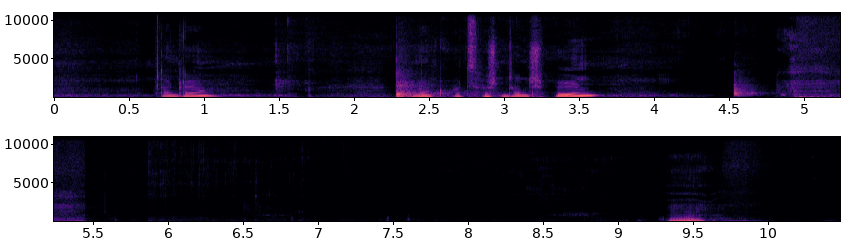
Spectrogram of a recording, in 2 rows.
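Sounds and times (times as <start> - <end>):
speech: 0.8 - 1.2, 2.4 - 3.8
liquid pouring into a glass: 5.9 - 9.3.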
